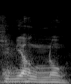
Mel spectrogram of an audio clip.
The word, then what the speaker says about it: 김영롱: 6년이 지나도 제 이름은 잘 발음을 못하네요. 네, 섭섭하네요. 진짜. 김영롱.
